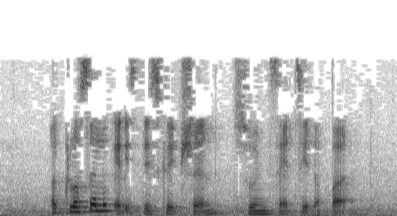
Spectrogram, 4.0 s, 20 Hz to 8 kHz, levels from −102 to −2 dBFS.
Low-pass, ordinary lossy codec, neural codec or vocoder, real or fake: 7.2 kHz; MP3, 24 kbps; codec, 16 kHz, 6 kbps, DAC; fake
